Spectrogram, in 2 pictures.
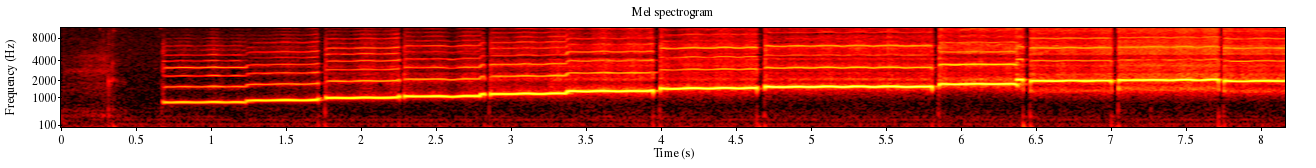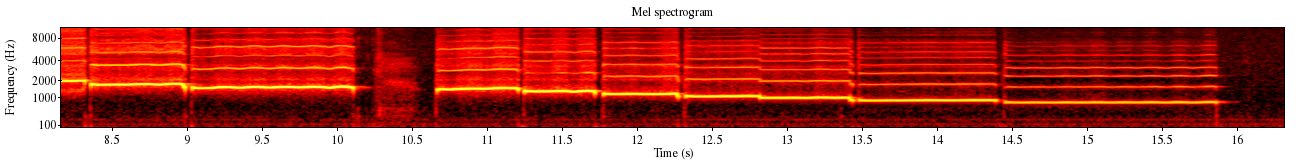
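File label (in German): tonleiter, Knochenflöten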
